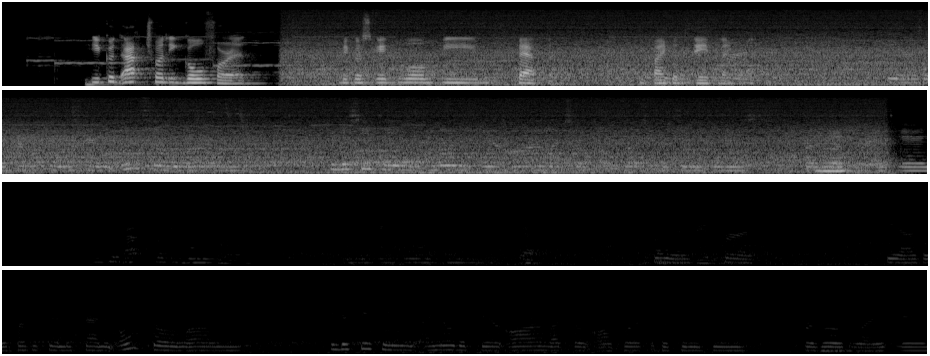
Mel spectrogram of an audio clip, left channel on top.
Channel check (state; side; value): quieter; right; 32.9 dB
